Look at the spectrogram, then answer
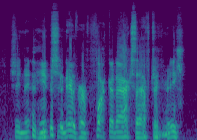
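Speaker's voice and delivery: rapid muttering to oneself. Narrating the scene, voice a character's line, muttering. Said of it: "You do hear Lucius as he mutters".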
